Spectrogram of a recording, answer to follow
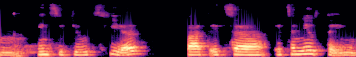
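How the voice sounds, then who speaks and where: A woman's somewhat breathy, dark and mellow voice, fairly low in pitch, very slow, with fairly even intonation. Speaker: research data repository head and sociologist. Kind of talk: panel discussion. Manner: halting, many repetitions and fillers.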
